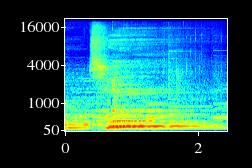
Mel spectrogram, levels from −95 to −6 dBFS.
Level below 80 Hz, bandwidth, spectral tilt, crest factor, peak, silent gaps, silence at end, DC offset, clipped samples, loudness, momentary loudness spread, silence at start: -68 dBFS; 20 kHz; -6.5 dB/octave; 14 dB; -10 dBFS; none; 0 s; under 0.1%; under 0.1%; -25 LUFS; 14 LU; 0 s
